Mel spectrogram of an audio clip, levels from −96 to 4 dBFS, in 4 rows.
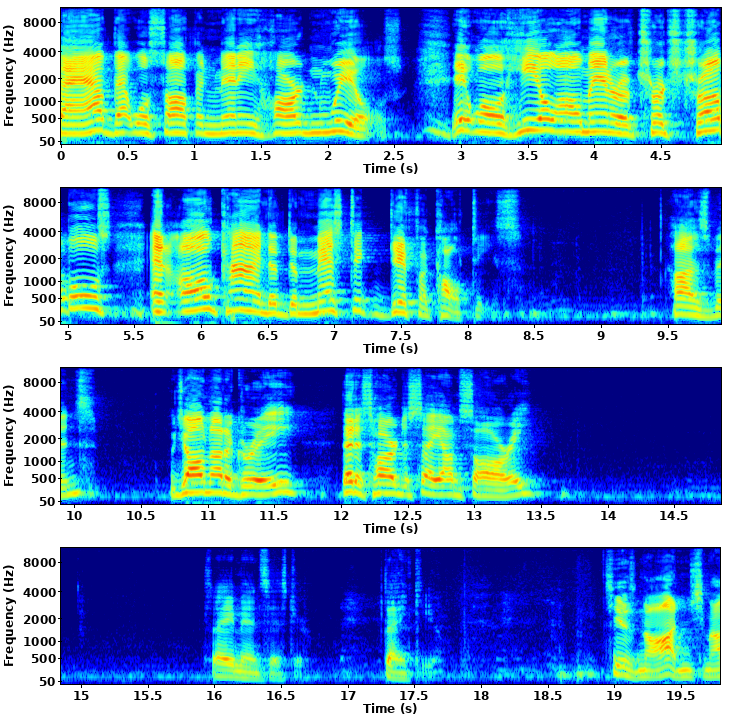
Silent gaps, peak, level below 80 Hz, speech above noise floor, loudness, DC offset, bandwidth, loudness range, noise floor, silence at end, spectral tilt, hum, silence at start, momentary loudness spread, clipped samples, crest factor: none; 0 dBFS; -72 dBFS; 46 dB; -20 LUFS; under 0.1%; 11 kHz; 19 LU; -69 dBFS; 0 s; -3.5 dB/octave; none; 0 s; 16 LU; under 0.1%; 24 dB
